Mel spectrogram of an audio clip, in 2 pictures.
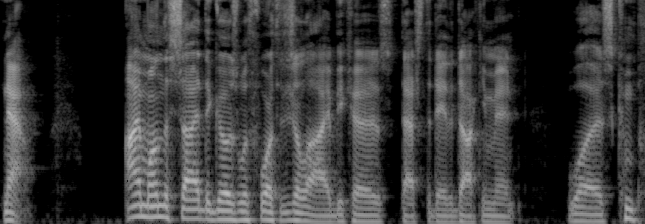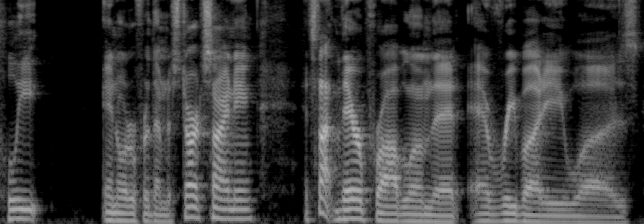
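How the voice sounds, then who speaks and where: Deep-voiced man with dry, teasing talk. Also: animated, measured pace, bright, forceful tone. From Puerto Rico. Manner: dry, teasing, matter-of-fact. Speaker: guest, host's older brother. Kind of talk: casual podcast chat.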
